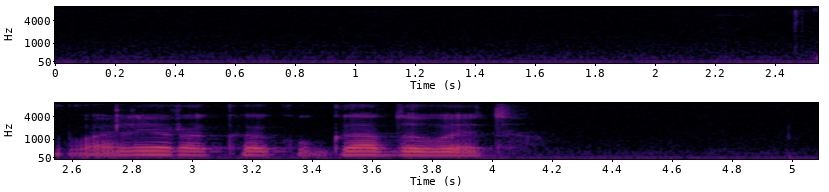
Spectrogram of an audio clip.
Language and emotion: Russian, neutral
